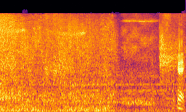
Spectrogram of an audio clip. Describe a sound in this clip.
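A jetpack whooshes steadily in flight.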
